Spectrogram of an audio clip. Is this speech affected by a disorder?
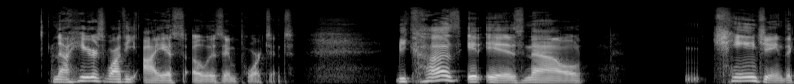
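No.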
